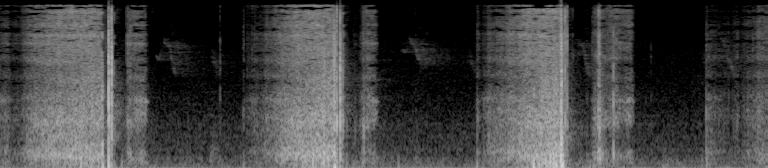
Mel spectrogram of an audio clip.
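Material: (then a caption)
Kinetic sand. A white ceramic knife with a clip-on mic repeatedly slices through a small, solid molded block of purple and yellow kinetic sand on a plate. Each cut makes a gritty, hissing scrape that ends in a sharp click, with a low, close-up rumble underneath. The strokes come in bursts separated by short quiet gaps.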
